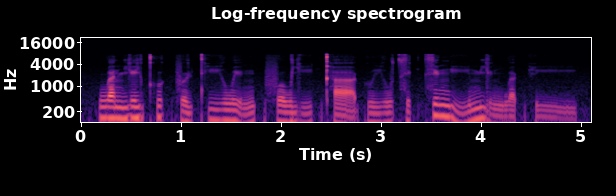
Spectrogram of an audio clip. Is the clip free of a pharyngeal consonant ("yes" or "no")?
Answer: yes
